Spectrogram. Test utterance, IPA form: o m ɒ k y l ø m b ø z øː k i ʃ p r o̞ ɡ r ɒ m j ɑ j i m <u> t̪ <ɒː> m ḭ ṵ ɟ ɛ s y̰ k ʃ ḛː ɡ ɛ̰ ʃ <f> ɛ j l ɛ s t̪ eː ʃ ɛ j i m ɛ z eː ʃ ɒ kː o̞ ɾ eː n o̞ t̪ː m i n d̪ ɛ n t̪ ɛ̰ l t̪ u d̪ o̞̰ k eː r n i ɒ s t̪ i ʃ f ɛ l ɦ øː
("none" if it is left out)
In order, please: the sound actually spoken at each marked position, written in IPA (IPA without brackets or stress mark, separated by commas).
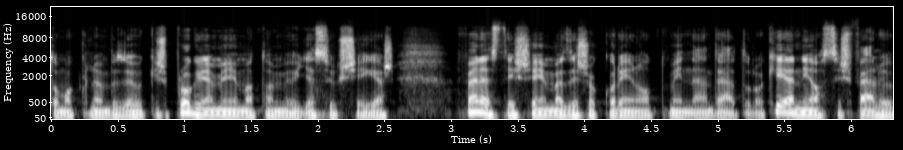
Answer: ɒ, ɒ, f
